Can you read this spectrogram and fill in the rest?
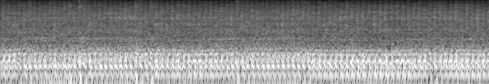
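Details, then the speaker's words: Suzuki SV twin after engine reassembly and corrected timing: starts instantly and settles into an even, steady idle with a regular low pulse and no misses or mechanical clatter; an exhaust leak at the top remains. "Donc elle démarre au quart de tour, ça c'est plutôt cool. Ça sonne beaucoup mieux."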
